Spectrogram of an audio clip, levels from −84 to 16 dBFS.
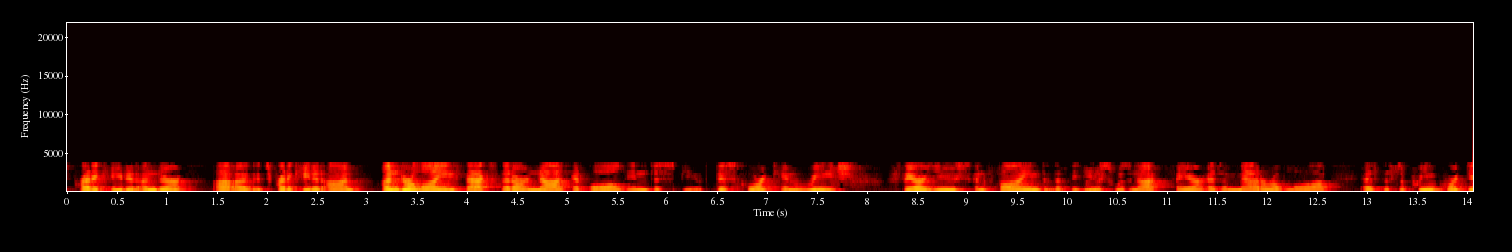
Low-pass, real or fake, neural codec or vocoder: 3.6 kHz; real; none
